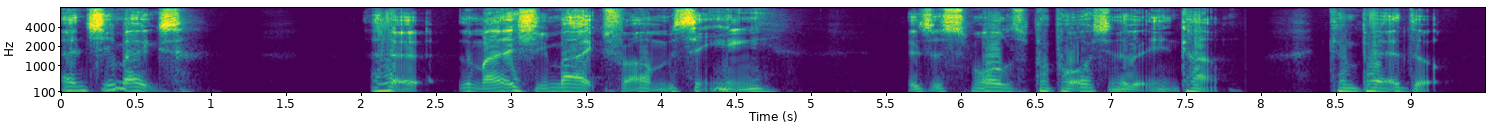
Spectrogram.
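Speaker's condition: Cerebral palsy

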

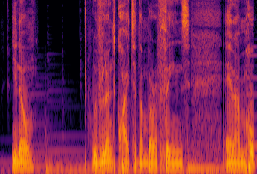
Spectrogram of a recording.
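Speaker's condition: No condition

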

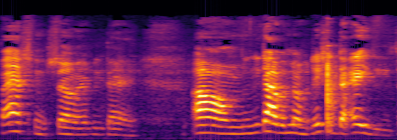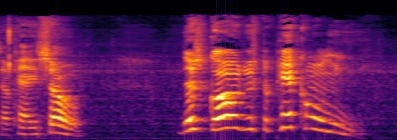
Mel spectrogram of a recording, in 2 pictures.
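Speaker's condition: Hearing loss; hears and speaks well

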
